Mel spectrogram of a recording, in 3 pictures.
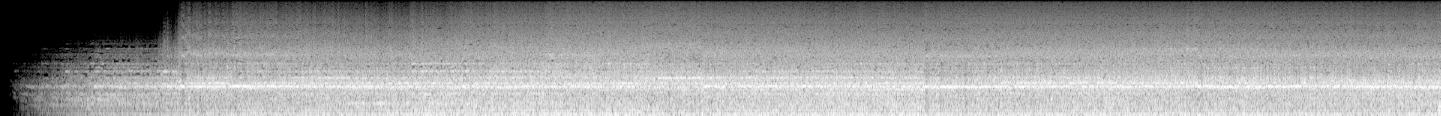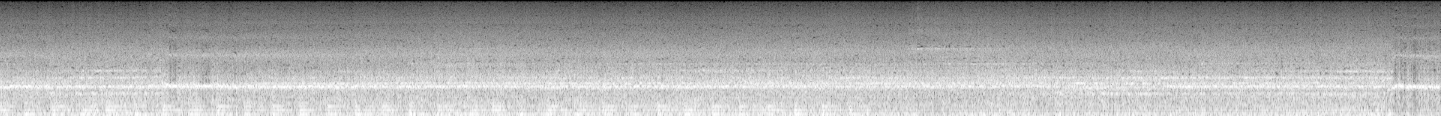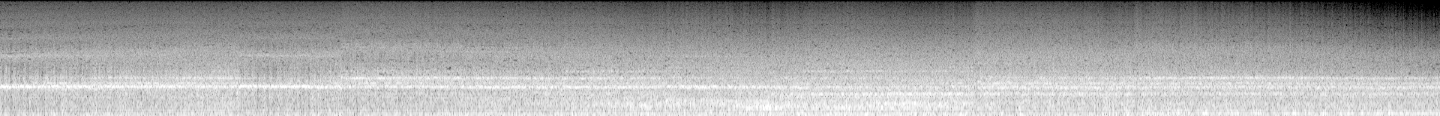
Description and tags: The Wind Roars!!!!!
academic, roar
